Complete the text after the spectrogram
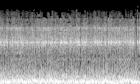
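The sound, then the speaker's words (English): A loud, steady engine roar fills the whole moment, a dense rumbling drone with a hissing edge, from a car running flat out on a world speed record run at Bonneville. “See the Bonneville World Speed Record Run.”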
